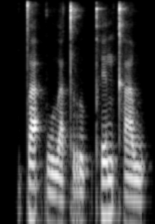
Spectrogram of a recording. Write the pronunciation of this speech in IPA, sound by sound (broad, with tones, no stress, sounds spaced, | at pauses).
t a˥˩ ʔ k w u˨˩ a̯ t r u˨˩ k̚ pʰ e˥˩ n kʰ a˧ w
